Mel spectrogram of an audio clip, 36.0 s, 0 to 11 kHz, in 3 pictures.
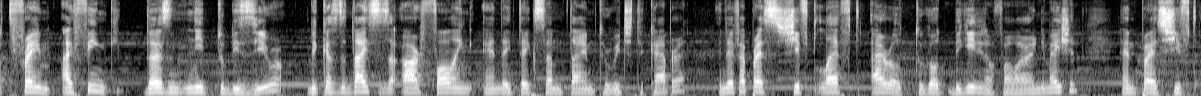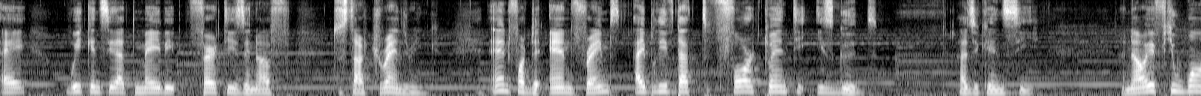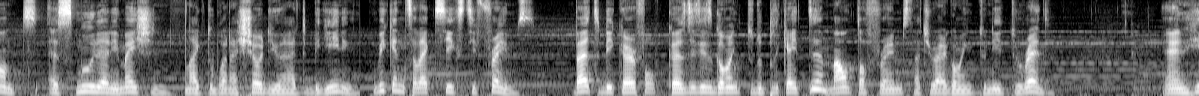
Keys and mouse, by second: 0.8 shift+z, 2.9 shift+Left, 3.8 alt+a, 8.5 alt+a, 9.0 alt+a, 12.2 alt+a.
